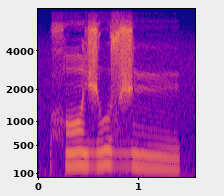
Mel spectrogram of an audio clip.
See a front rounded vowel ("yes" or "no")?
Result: yes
